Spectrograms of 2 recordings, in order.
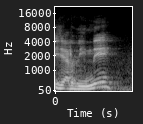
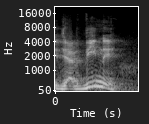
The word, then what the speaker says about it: Jardine: no se dice jardiné, dice jardine.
